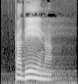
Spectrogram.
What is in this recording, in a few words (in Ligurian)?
"cadena", dialettu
